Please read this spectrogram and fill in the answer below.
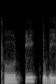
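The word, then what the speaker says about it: தூத்துக்குடி: और 13वां पोर्ट जो हमारा मेजर पोर्ट है वो है ठूटीकुडी, बोलते हैं ठूटीकुडी, या स्पेलिंग एक बार चेक कर लीजिएगा आप, ठूटीकुडी, ठीक।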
